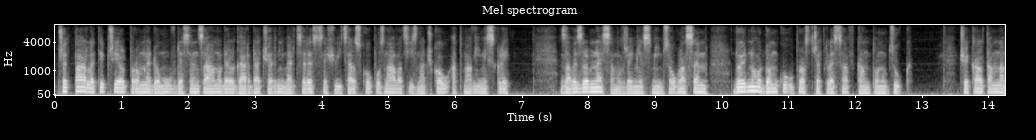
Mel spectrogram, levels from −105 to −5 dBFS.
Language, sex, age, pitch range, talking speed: Czech, male, 40-59, 95-110 Hz, 150 wpm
